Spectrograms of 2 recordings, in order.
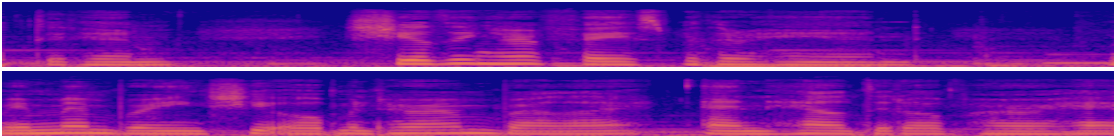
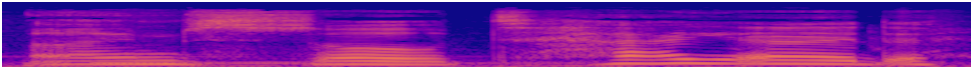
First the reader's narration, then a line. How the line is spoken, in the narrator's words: moaned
